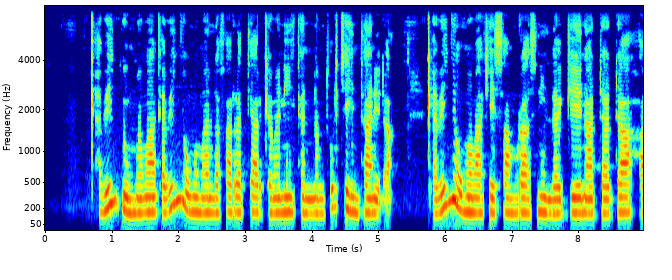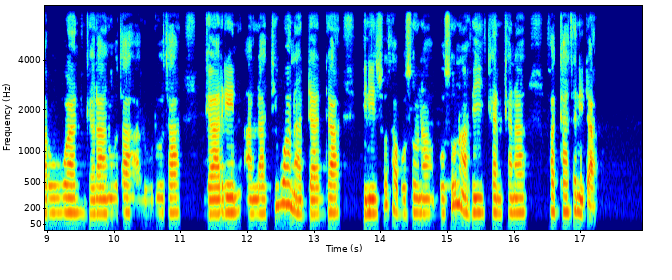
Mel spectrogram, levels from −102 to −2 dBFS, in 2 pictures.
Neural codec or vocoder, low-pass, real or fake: none; 7.2 kHz; real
